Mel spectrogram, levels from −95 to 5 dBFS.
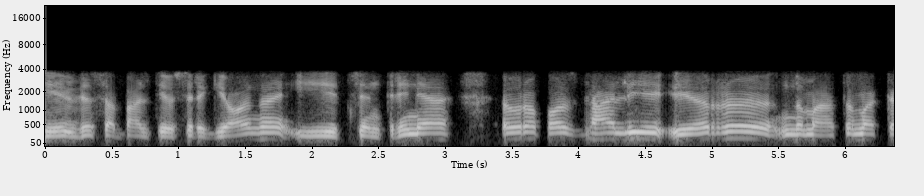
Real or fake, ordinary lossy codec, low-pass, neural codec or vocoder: real; Opus, 32 kbps; 3.6 kHz; none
